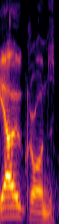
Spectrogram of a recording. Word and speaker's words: Ogrons: I've got to pronounce the O. The Ogrons board and the Doctor's shot.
